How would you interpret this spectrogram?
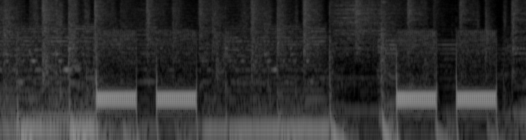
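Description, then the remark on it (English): A telephone ringback tone purrs in two pairs of steady double rings, clear, with a pause between pairs, as a phone call is made, over a busy background of repeated descending musical notes. “First, though, I need to make a quick phone call.”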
